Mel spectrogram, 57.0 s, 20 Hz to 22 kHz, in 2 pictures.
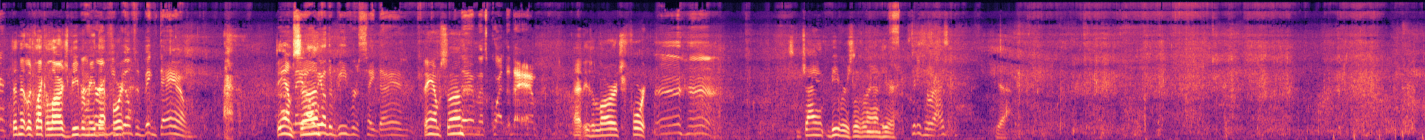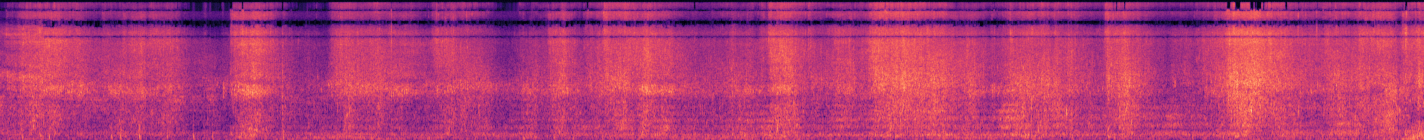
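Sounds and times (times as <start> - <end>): waves washing on a beach: 0.0 - 56.9
wind on microphone: 17.1 - 56.9.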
